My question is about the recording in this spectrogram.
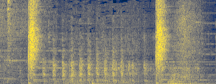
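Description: Background music with a heavy beat: deep bass-drum hits about every two-thirds of a second, each with a bright crash on top.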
